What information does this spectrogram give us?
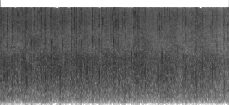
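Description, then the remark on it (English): An audience claps steadily, a dense, sustained wash of many hands at a fairly loud, even level throughout, with no voices standing out. “Round of applause.”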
